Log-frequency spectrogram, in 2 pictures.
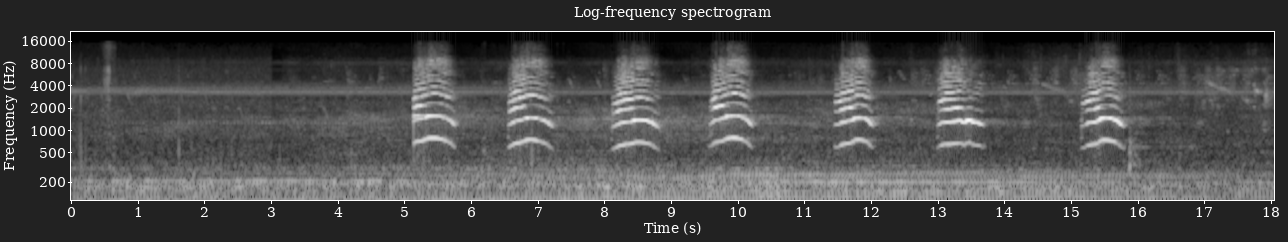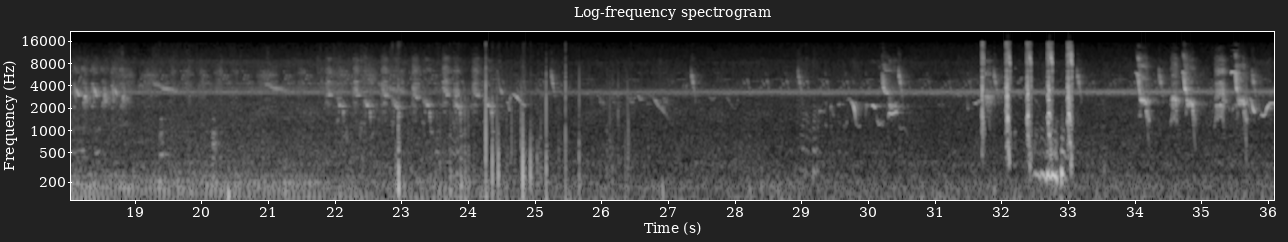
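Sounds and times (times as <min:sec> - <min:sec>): small birds chirping: 0:00.0 - 0:09.6, 0:10.8 - 0:36.0
peacock call: 0:05.0 - 0:10.5, 0:11.4 - 0:14.0, 0:15.0 - 0:16.6, 0:31.7 - 0:33.2.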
